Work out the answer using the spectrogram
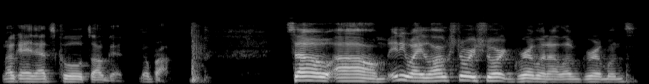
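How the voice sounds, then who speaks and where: A man hosting a casual livestream. He tells rambling stories, laughs and swears easily, and sounds hoarse from a head cold. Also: mid-range voice, moderate pace. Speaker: car sales livestream host. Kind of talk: casual livestream chat with viewers. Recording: dull lo-fi stream audio.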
